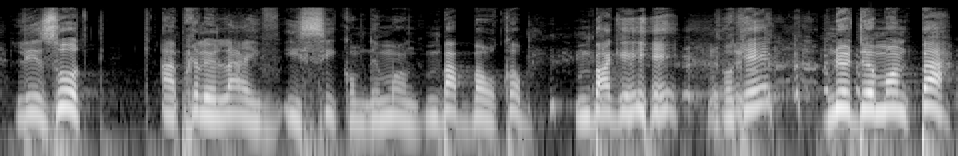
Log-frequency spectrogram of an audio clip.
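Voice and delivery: shouting, building to laughter; fired-up rant at her chat, half laughing; loud rant. Real, not acted. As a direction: lay down the law to the viewers, loudly.

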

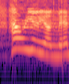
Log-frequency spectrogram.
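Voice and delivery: a cheery judge saying hello; chipper mock greeting. Judge greeting the teen a second time, chipper. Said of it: "She goes".

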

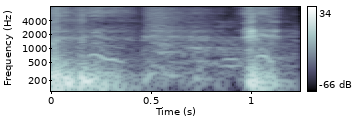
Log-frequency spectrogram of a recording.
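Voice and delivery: short bitter unvoiced laugh; a sour breathy laugh at the joke. Lady at churro stand laughs bitterly at him.

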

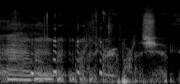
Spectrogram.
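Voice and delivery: high then whispered chant; whispering. Acted. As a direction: float the line then whisper. Catchphrase after laugh.

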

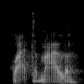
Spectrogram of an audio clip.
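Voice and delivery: Guatemala in a put-on Spanish accent. Host naming his friend's country, Guatemala, in a Spanish accent. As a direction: say "Guatemala" with Spanish vowels and rhythm. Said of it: "Those interesting accent".

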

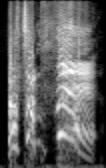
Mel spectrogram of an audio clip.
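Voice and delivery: high, loud protest; outraged cry of unfair; shouted. Shown as a demonstration. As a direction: yell it out.

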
